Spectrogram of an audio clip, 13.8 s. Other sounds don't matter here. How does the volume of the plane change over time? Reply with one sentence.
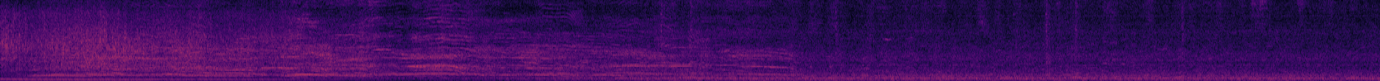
The loudness of the plane goes down, then up.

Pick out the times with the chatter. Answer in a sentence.
The chatter can be heard from 0.1 to 13.6 s.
